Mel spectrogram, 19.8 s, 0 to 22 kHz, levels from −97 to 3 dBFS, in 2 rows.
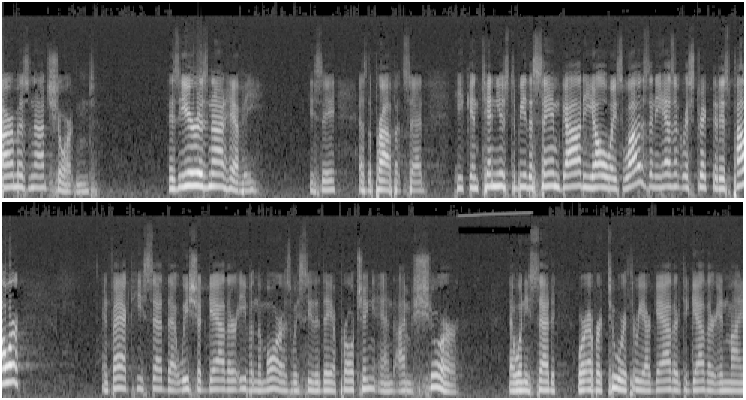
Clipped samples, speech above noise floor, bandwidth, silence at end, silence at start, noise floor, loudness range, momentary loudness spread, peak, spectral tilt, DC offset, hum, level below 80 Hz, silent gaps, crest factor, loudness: under 0.1%; 34 dB; 18.5 kHz; 0 s; 0 s; -50 dBFS; 6 LU; 14 LU; 0 dBFS; -6.5 dB/octave; under 0.1%; none; -42 dBFS; none; 18 dB; -17 LUFS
